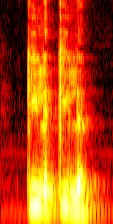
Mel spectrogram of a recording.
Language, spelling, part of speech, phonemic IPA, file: Dutch, kielekiele, adjective / interjection, /ˌkiləˈkilə/, Nl-kielekiele.ogg
- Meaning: very close, almost, very nearly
